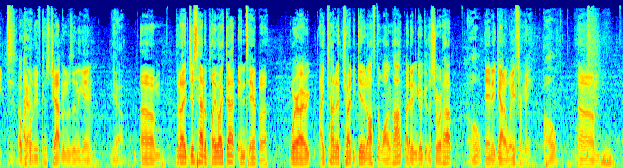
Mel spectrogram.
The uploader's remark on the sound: live from Rangers Fan Fest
